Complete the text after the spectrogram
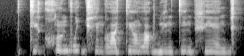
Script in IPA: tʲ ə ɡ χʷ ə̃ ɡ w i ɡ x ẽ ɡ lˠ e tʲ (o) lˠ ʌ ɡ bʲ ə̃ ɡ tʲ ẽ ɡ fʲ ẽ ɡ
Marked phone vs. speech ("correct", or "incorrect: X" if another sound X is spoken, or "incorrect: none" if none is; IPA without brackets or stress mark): incorrect: õ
